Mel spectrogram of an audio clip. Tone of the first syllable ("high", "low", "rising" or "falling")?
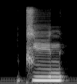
high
